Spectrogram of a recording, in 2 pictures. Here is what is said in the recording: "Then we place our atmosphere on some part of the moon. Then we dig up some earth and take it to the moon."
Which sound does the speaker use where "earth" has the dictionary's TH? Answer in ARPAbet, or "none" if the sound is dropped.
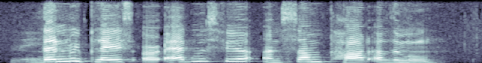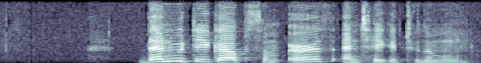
TH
